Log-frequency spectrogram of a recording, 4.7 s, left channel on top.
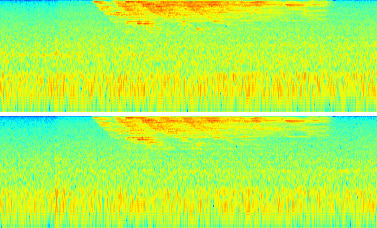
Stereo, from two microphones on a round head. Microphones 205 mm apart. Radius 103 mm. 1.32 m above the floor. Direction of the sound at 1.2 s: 15° left (ahead or behind).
